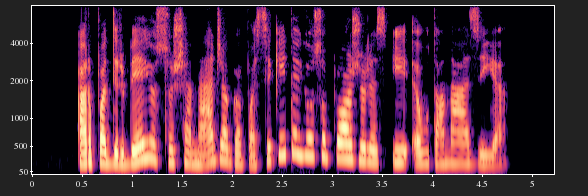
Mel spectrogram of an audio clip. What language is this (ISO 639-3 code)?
lit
